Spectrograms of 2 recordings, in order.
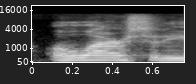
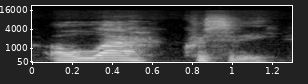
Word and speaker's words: alacrity: Oh, alarcity is similar to agility.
